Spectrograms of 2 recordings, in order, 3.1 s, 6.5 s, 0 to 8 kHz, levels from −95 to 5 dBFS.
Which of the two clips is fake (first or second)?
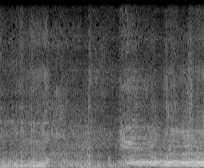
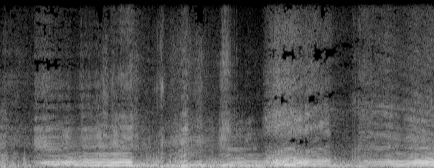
first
